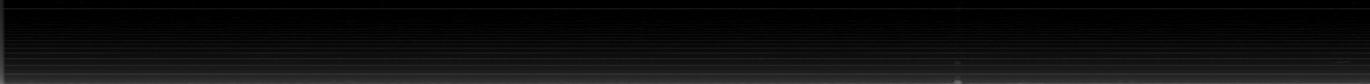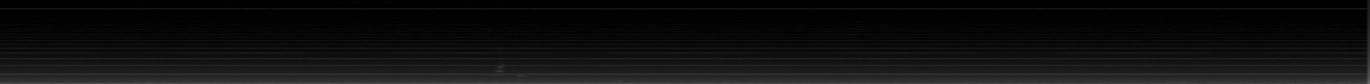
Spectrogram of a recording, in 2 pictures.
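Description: Steady electrical hum: a low mains buzz with a steady tone above it, unchanging throughout.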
